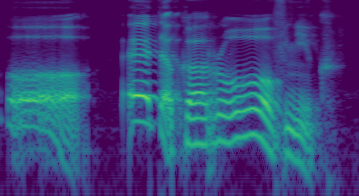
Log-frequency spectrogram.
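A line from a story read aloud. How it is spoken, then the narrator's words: Hoarse rasp. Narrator (Russian): прохрипел маклер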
